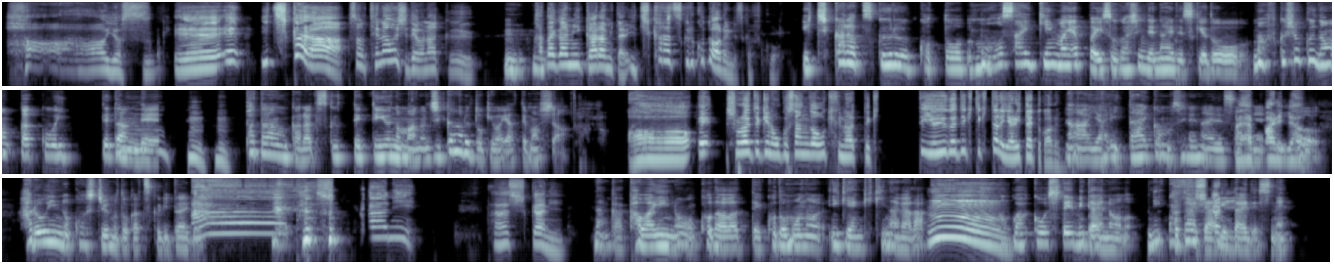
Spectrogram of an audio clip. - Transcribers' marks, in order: other background noise; laugh; tapping
- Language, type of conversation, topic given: Japanese, podcast, 最近ハマっている趣味は何ですか？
